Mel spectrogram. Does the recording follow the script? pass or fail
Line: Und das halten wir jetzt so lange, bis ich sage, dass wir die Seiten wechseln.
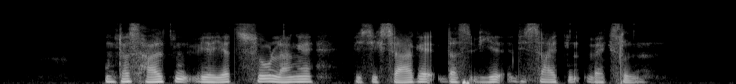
pass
